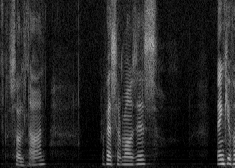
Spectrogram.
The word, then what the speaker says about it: Sultan: If I pronounce it, it's out of habit. because that's how the word is pronounced in Arabic, Sultan.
